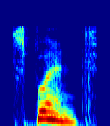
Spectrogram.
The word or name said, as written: splint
